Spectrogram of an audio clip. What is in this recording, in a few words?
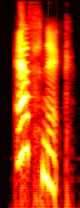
"ethnic", spelling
